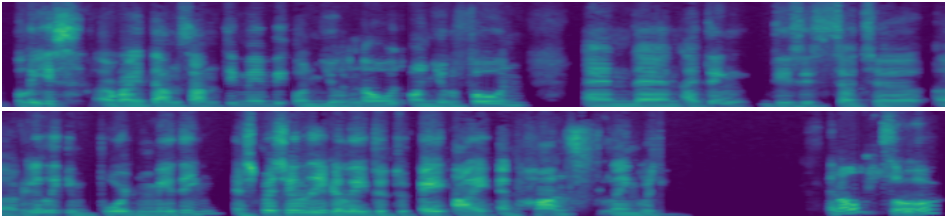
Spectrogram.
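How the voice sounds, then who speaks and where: Moderating an online teaching webinar, a man introduces the guest with plenty of fillers and restarts. His mid-range voice comes through a video call as dull, dry online audio with no room sound.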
